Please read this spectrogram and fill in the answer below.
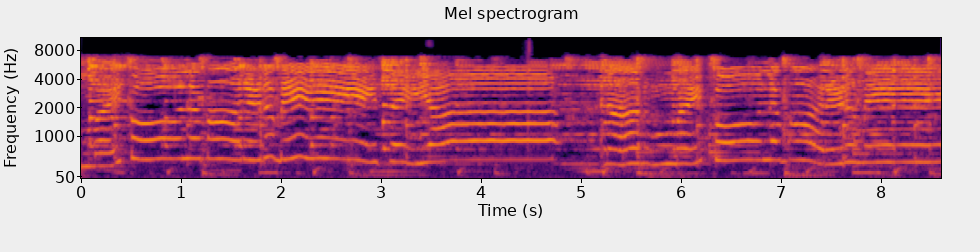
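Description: A young girl singing a melody with long held notes and a wavering vibrato over an instrumental backing with a steady beat.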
